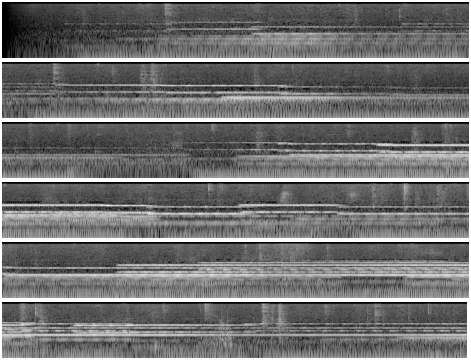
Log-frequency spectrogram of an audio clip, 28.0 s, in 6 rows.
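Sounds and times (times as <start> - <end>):
organ prelude: 0.6 - 28.0.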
